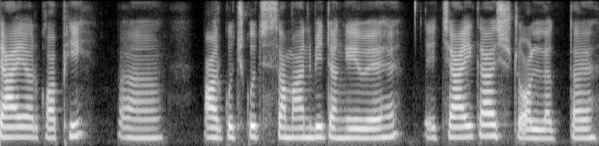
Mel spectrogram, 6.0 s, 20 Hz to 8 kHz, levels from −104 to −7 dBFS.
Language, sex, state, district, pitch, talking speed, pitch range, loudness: Hindi, female, Bihar, West Champaran, 200 Hz, 170 wpm, 190-215 Hz, -17 LUFS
